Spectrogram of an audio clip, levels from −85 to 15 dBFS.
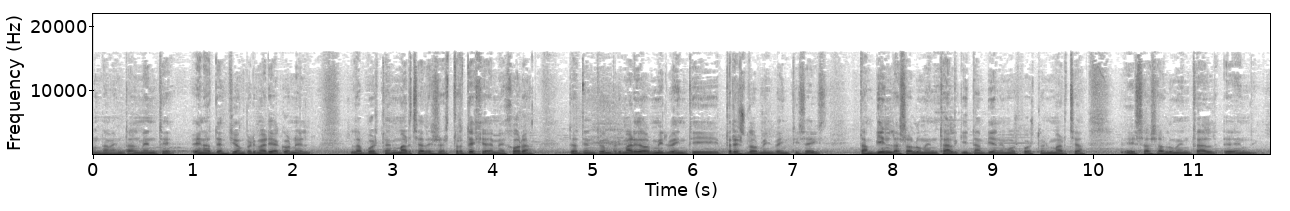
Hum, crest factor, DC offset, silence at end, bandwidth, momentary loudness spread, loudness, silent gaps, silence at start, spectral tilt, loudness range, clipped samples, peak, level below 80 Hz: none; 14 dB; under 0.1%; 0 s; 16.5 kHz; 8 LU; -19 LUFS; none; 0 s; -6.5 dB/octave; 2 LU; under 0.1%; -4 dBFS; -50 dBFS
